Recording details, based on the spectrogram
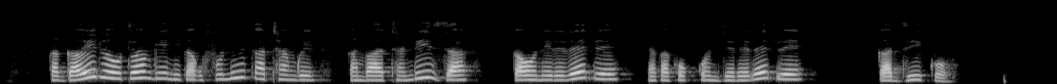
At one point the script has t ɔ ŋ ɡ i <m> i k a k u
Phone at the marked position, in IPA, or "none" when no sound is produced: n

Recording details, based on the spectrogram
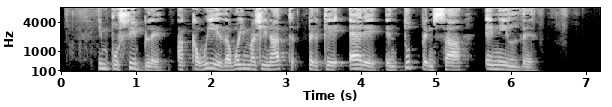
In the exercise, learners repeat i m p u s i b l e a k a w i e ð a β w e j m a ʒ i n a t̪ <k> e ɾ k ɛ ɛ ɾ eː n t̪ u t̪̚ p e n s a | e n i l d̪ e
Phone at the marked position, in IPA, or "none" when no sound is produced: p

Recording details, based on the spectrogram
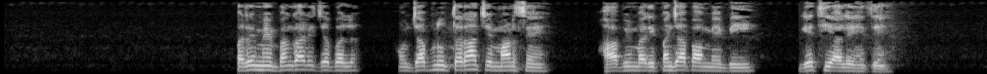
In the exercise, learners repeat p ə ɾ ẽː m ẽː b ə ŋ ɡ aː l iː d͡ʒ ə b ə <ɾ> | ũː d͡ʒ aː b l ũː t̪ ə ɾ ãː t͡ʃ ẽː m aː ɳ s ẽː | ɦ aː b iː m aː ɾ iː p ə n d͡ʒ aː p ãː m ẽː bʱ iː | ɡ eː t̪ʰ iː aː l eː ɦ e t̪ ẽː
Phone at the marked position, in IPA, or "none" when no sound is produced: l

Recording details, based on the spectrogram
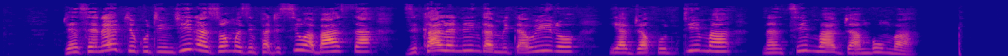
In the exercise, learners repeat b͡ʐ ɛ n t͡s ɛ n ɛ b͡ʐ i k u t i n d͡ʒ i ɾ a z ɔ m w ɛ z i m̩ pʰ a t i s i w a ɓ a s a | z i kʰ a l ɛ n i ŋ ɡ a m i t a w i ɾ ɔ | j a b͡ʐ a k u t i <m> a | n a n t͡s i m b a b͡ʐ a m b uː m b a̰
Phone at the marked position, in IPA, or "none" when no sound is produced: m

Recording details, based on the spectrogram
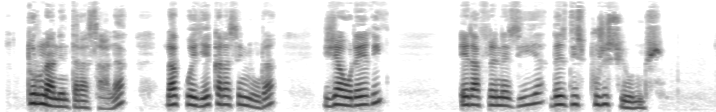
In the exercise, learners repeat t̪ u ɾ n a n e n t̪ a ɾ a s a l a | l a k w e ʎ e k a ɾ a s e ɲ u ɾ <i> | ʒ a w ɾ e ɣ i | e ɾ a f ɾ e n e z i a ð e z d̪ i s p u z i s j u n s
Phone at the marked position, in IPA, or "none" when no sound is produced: a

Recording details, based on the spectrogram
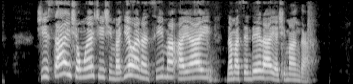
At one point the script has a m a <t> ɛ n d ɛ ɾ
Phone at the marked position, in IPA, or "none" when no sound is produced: s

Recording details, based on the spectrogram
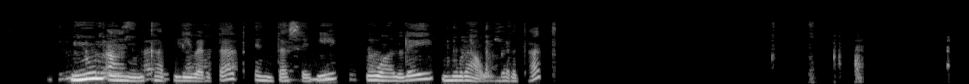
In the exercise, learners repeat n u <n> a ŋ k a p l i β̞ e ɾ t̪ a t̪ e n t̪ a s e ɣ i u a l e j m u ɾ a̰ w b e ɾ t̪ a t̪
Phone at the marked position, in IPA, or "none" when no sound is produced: n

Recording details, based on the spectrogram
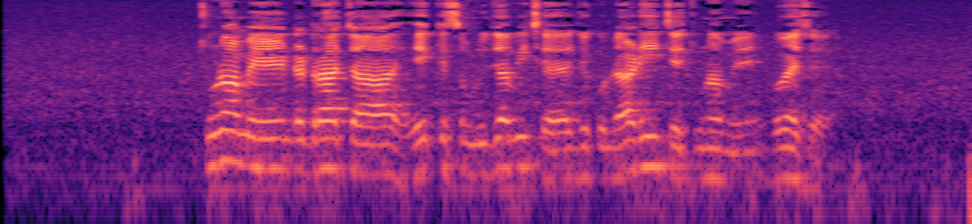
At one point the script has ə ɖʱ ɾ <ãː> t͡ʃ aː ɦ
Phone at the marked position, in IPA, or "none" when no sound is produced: aː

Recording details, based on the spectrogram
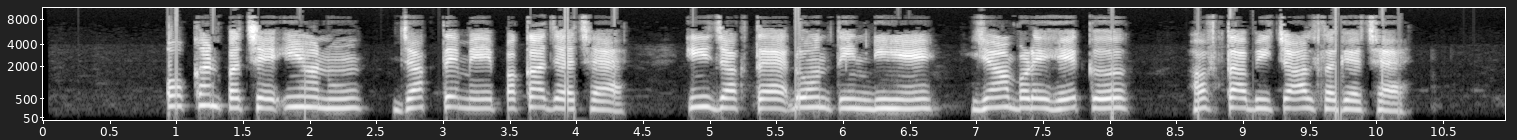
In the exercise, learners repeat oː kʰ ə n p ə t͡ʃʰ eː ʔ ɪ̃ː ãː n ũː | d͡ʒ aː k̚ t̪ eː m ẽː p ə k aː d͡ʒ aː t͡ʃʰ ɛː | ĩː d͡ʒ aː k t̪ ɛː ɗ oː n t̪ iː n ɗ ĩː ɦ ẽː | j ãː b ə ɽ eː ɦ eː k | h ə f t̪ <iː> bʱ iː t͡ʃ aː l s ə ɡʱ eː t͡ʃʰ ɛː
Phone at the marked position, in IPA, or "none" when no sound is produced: aː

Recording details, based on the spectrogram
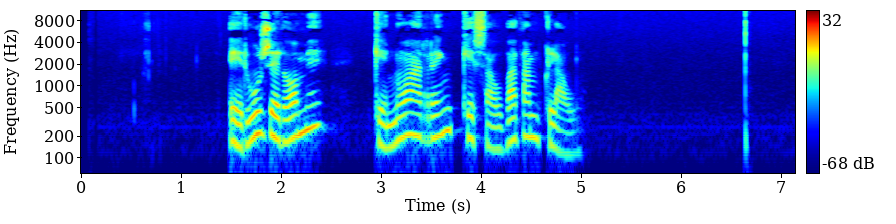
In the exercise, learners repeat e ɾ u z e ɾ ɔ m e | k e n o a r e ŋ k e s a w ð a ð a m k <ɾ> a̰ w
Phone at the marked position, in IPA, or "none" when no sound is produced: l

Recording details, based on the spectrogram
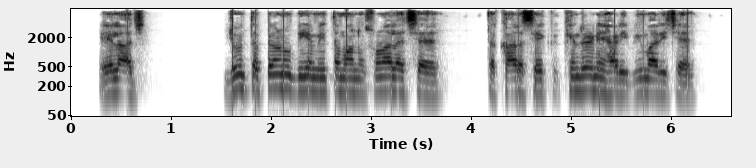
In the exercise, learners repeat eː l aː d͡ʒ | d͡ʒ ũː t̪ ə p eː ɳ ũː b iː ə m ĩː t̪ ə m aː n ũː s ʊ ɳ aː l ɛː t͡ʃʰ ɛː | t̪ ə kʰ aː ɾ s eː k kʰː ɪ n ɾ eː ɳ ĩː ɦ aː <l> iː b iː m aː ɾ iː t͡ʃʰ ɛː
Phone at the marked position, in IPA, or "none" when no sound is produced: ɽ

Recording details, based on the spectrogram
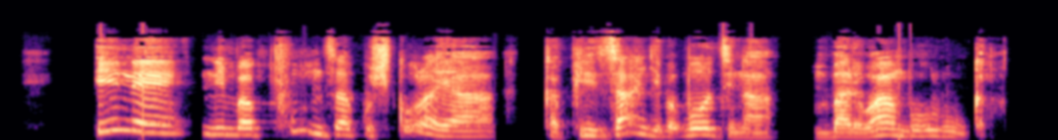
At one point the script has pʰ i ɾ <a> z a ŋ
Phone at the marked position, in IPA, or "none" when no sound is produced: i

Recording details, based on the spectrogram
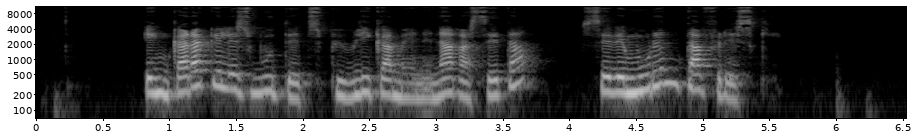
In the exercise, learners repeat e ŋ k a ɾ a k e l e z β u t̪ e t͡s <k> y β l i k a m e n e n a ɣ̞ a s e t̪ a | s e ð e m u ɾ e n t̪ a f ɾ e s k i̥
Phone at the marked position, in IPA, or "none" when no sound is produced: p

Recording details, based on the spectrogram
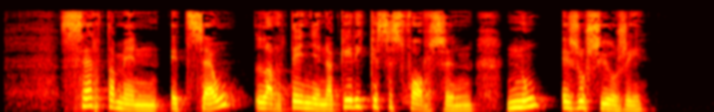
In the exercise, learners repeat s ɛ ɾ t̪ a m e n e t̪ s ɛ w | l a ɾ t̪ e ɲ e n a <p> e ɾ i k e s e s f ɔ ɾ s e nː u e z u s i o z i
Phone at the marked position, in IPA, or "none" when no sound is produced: k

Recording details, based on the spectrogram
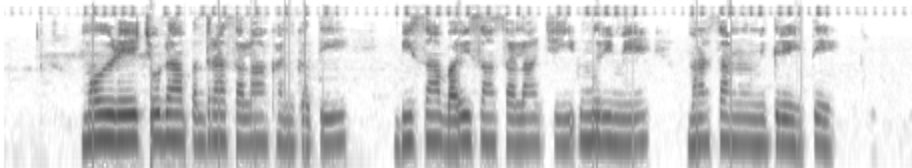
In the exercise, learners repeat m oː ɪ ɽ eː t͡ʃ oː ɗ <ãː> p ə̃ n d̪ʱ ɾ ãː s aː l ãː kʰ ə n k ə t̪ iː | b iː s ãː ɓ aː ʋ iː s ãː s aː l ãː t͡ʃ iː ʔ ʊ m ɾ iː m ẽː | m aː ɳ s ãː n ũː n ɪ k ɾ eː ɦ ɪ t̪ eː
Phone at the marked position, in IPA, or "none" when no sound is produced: ãː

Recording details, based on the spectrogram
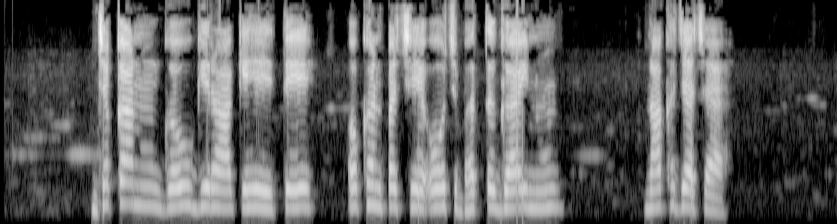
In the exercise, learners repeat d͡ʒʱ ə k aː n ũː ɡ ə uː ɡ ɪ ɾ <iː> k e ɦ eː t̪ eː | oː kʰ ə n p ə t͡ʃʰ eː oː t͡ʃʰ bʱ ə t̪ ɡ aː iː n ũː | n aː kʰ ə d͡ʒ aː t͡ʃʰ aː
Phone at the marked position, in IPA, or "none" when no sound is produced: aː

